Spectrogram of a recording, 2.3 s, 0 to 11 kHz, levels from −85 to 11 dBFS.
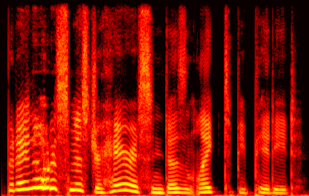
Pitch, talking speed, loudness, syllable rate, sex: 295 Hz, 260 wpm, -16 LUFS, 8.1 syllables/s, female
